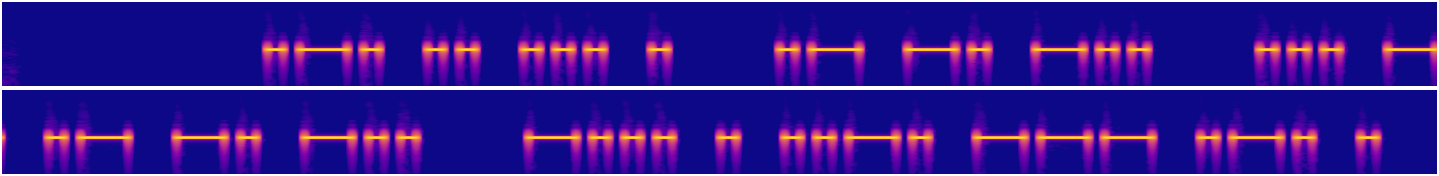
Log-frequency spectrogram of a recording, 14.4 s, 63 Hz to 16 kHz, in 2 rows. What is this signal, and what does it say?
Morse code, heard as a keyed tone, about 15 wpm, 700 Hz. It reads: RISE AND STAND BEFORE
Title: Sentences from Top 1600 Words 15wpm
